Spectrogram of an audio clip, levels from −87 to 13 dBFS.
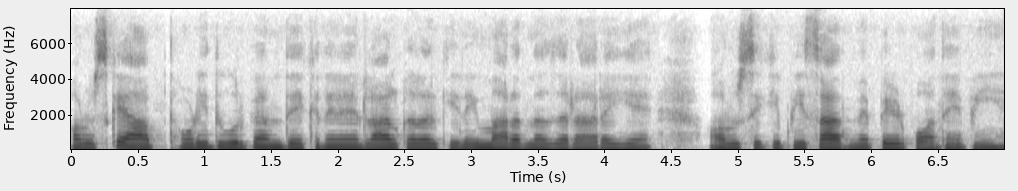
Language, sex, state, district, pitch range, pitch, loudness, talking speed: Hindi, female, Bihar, Katihar, 210-220 Hz, 215 Hz, -18 LUFS, 240 wpm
